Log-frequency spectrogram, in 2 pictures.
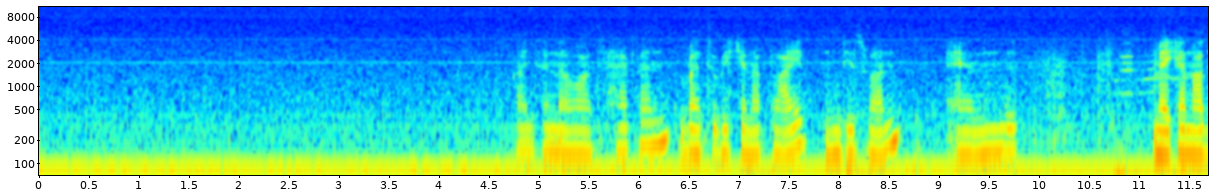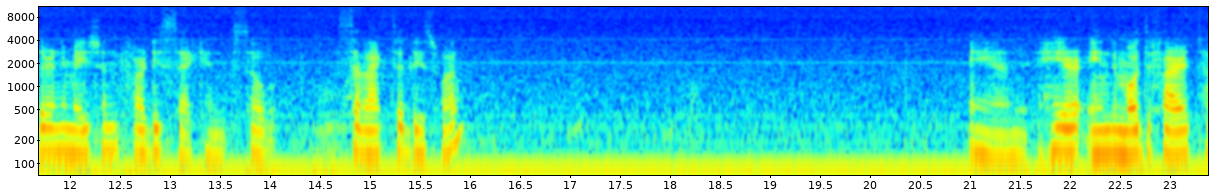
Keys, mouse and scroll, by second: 4.9 middle click, 5.6 middle click, 6.4 middle click, 7.9 middle click, 9.4 middle click, 10.1 middle click, 14.3 click, 15.3 middle click, 22.5 click.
